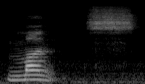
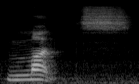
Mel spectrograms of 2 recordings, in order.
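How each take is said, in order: Both takes have the same delivery.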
